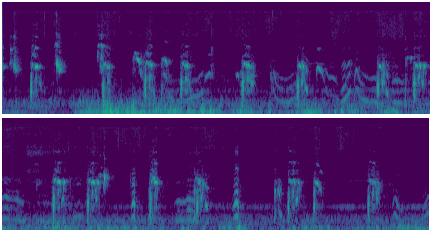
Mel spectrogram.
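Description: Golden pheasants giving a rapid run of short, sharp clucking chips over a low rumble of background noise.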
